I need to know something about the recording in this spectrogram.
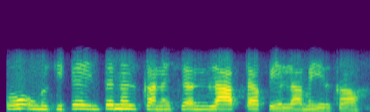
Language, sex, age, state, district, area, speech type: Tamil, female, 18-30, Tamil Nadu, Ranipet, urban, conversation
